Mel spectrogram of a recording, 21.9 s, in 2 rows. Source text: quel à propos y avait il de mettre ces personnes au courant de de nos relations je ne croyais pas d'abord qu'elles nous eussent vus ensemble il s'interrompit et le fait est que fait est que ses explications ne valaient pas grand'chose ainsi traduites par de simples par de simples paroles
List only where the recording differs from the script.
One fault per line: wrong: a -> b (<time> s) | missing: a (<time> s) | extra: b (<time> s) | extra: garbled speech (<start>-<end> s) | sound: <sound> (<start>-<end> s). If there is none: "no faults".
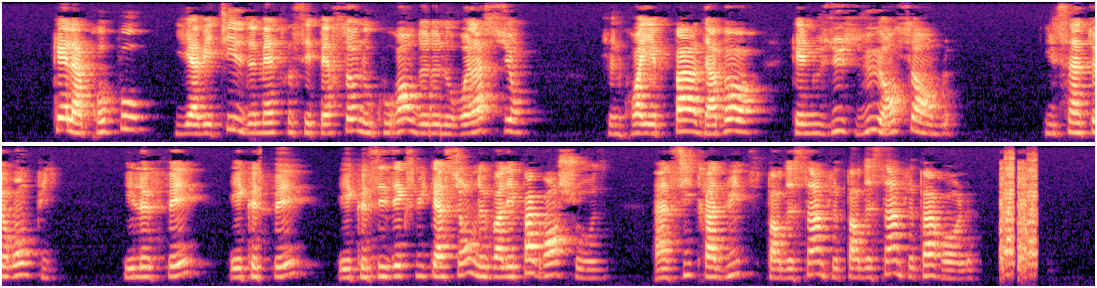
sound: laugh (20.9-21.3 s)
